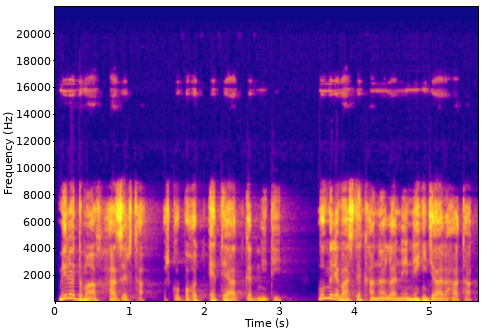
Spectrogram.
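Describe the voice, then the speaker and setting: A man's voice: mid-range voice, wildly swooping pitch, mellow. A man narrating a crime story as a police inspector, in an emphatic, dramatic reading. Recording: long hall reverb.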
